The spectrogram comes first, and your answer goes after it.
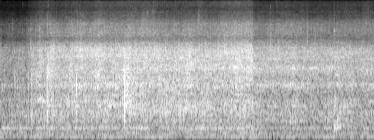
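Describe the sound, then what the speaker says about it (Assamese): Onion paste frying in a pan for a mustard fish curry, a steady loud sizzle and crackle of oil that continues evenly throughout with no voices. "পিঁয়াজ বাটাখিনি দি পিঁয়াজখিনি মই এতিয়া অলপ সময় ভাজি ল'ম"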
